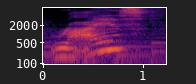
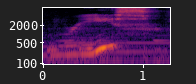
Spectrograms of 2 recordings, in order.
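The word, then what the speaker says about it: Rhys: Vivian and okay so apparently I say his name rise r h y s but my friend told me that it's Reese some people say that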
